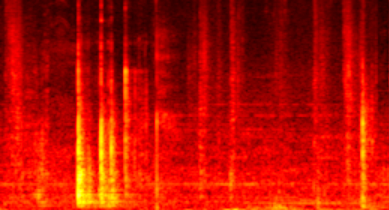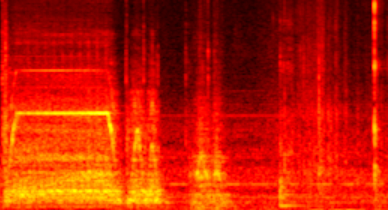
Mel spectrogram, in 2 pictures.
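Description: CNC router gantry's stepper motors jogging an axis for about a second and a half: a steady motor whine that starts and stops abruptly. Light knocks and keyboard taps come before it.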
